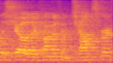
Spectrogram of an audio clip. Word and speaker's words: Chelmsford: They're coming from Chelmsford, Mass, or as the locals say, Chelmsford.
